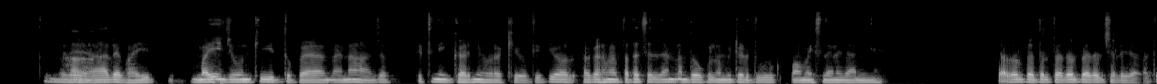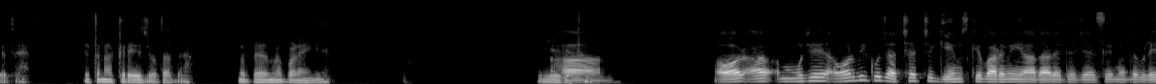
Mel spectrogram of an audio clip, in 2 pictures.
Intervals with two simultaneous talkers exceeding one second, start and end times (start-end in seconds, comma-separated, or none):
none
